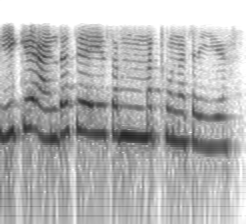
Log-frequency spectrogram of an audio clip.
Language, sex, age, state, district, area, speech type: Hindi, female, 30-45, Uttar Pradesh, Lucknow, rural, conversation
